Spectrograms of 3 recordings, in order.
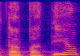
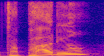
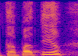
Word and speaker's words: tapatío: Así que si se lo quieren llevar como tapatío, pues ahí está. La reacción de ellos fue, no es que tapateo es una palabra muy difícil pronunciación en Estados Unidos. La gente le va a pronunciar tapario.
